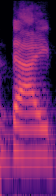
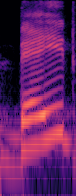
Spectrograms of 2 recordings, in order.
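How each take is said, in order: First: The vowel sounds like 'eye'. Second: The vowel sounds like 'ay'.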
